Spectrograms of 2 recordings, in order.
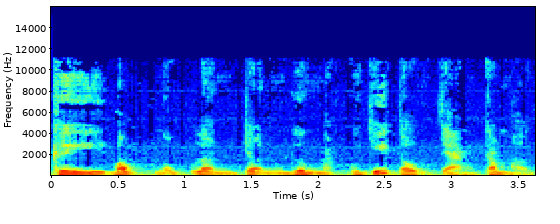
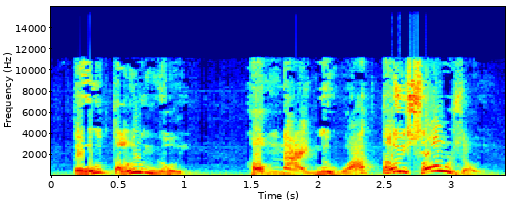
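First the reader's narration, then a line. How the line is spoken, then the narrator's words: Angry. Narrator (Vietnamese): Âm ma giáo chủ giận dữ nói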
